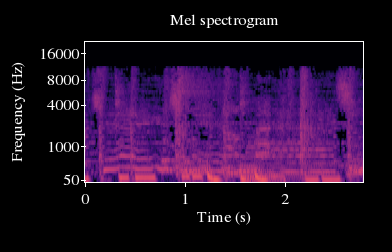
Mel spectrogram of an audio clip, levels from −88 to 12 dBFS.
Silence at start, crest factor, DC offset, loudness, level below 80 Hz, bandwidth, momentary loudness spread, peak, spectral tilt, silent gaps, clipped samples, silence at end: 0 s; 14 dB; under 0.1%; -35 LUFS; -40 dBFS; 11.5 kHz; 3 LU; -22 dBFS; -4 dB/octave; none; under 0.1%; 0 s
